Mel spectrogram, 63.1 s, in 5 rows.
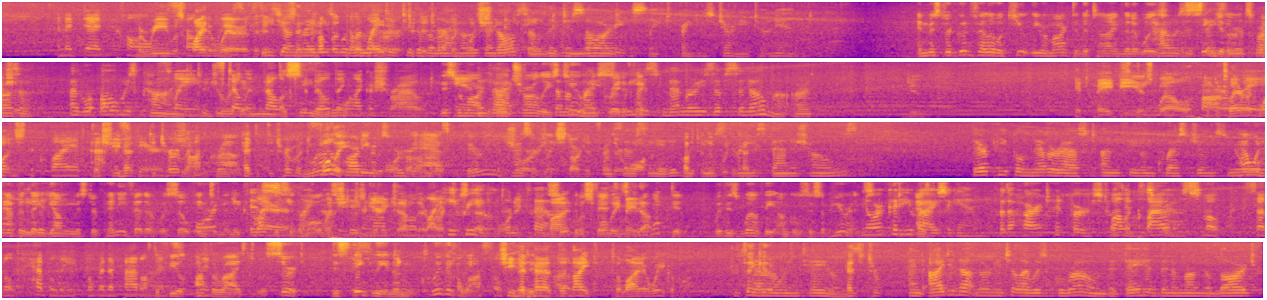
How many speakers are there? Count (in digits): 5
